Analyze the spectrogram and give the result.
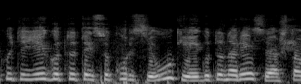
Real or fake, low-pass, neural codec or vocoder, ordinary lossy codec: real; 10.8 kHz; none; MP3, 48 kbps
